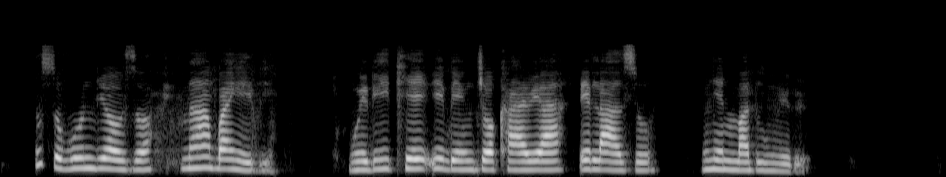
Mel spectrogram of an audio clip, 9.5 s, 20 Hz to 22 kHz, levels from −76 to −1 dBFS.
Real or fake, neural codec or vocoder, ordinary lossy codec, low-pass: fake; codec, 16 kHz, 1 kbps, FunCodec, trained on Chinese and English, 50 frames a second; none; none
